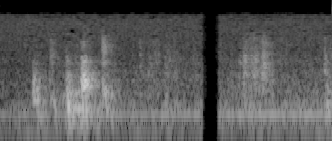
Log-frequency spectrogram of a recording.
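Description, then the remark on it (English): A cabinet drawer is pulled open with a short run of scraping knocks and rattles over a steady low hum, then a brief dropout and a softer shuffling sound. “And the drawer of that cabinet over there.”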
